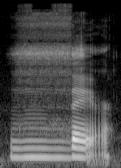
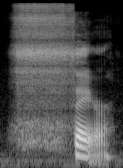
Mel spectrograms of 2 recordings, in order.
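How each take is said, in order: First: The first sound is a voiced th. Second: The first sound is a voiceless th. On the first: The speaker calls it right. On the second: The speaker calls it wrong. "if I pronounced there with a voiceless sound"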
